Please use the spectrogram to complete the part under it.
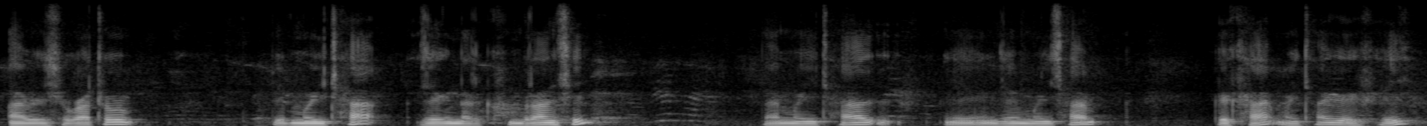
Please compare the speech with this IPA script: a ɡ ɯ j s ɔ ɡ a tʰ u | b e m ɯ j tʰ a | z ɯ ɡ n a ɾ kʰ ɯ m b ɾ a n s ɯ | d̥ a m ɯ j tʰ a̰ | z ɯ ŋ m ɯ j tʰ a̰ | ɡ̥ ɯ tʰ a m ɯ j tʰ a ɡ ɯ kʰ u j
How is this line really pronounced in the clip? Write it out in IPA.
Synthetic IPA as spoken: a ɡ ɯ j s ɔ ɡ a tʰ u | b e m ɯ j tʰ a | z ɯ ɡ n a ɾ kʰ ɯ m b ɾ a n s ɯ | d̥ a m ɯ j tʰ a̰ | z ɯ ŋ m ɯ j tʰ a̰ | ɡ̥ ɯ kʰ a m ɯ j tʰ a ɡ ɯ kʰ ɯ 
